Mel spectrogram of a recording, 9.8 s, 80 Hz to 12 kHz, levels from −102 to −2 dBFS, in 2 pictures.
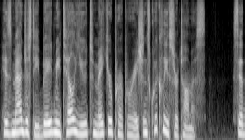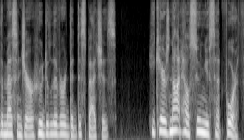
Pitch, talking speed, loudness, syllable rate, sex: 195 Hz, 170 wpm, -17 LUFS, 5.0 syllables/s, female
